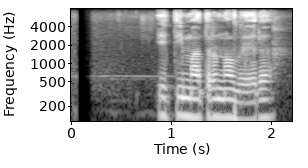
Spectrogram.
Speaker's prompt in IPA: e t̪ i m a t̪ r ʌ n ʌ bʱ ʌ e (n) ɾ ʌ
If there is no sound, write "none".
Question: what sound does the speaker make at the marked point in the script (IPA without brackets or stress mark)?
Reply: none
